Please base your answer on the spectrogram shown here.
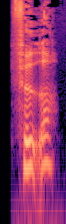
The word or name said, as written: fode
